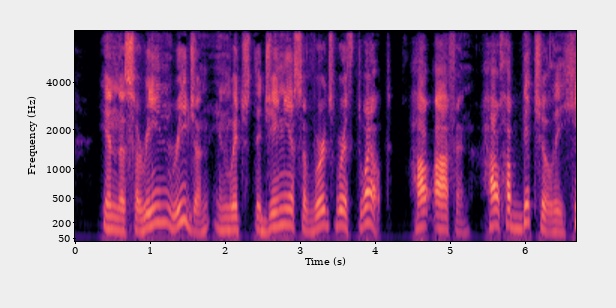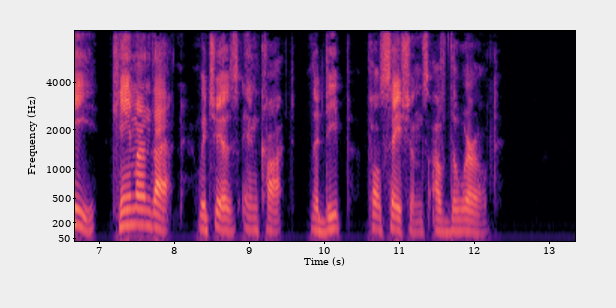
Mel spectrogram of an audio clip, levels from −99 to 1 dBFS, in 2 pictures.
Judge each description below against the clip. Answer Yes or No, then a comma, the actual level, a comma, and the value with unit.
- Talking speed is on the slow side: Yes, slow, 130 wpm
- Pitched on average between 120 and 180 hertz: Yes, low, 135 Hz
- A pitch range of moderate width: No, wide, 5.7 semitones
